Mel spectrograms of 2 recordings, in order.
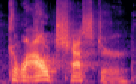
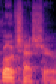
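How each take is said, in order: First: The name is said the way it is spelled. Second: The name is said the shortened local way. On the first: The speaker calls it wrong. "A lot of people would want to say" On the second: The speaker calls it right. "instead of"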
